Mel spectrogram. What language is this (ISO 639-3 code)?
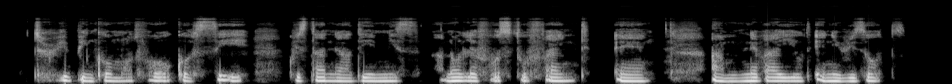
pcm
